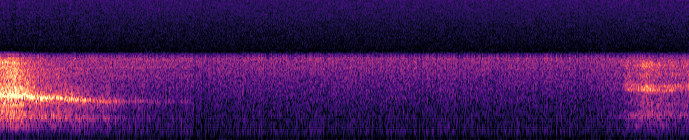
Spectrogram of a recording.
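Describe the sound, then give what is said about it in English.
Slow breathing during a guided relaxation exercise: a soft, airy breath fades away over the first two seconds, a long near-silent pause follows, then another quiet breath begins near the end. “Inhale. Exhale.”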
